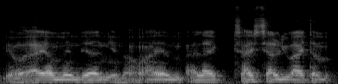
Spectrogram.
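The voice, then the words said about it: Weak attempt at Indian accent. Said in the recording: “I can't do a very good Indian accent, but they have such high”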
